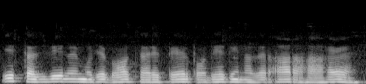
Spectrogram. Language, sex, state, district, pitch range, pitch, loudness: Hindi, male, Arunachal Pradesh, Lower Dibang Valley, 110-120 Hz, 115 Hz, -15 LUFS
